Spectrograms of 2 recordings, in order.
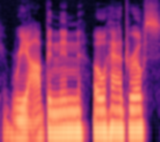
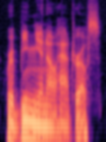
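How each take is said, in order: First: The name is read closely following its spelling. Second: The name is said with a Russian pronunciation. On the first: This is how it looks when written. "it's spelled kind of like Riabinin Ohadros, if you see it written" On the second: This is how Russians say it. "I looked up the Russian pronunciation, and I'm pretty sure it's more like"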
